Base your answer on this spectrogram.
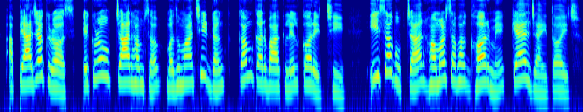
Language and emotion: Maithili, neutral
